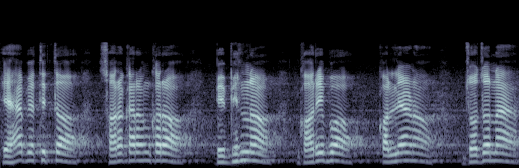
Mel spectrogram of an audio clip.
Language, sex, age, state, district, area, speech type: Odia, male, 30-45, Odisha, Dhenkanal, rural, spontaneous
